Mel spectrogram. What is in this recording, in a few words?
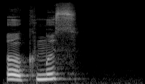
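"ӧкмыс", Komi-Zyrian, female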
